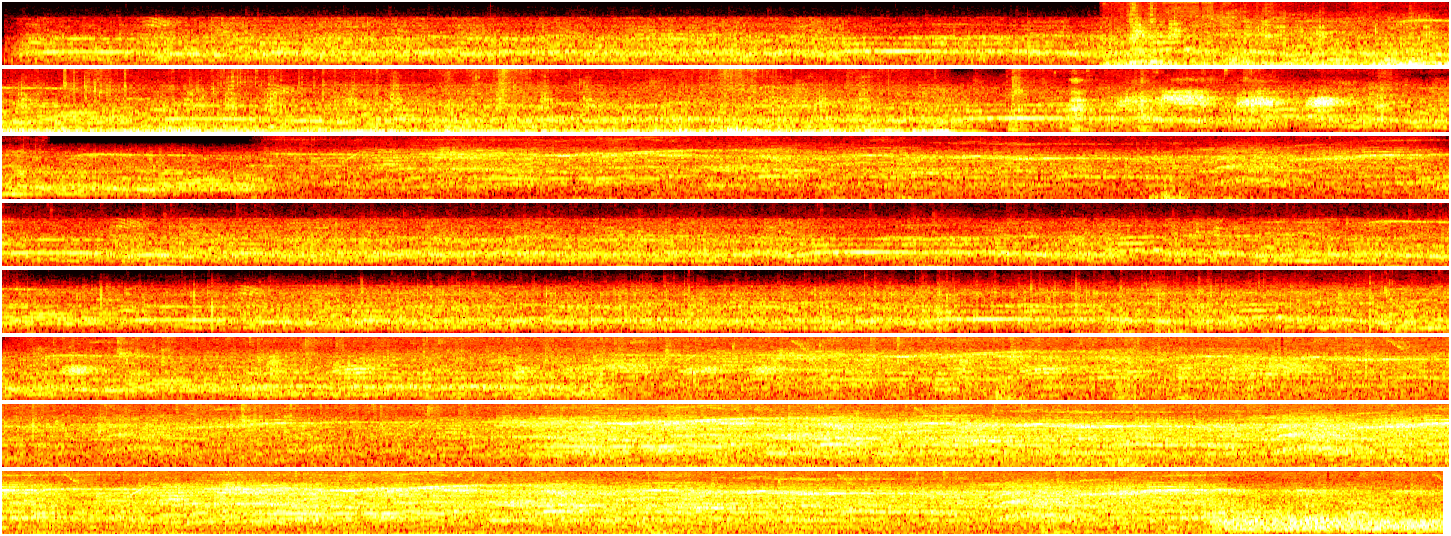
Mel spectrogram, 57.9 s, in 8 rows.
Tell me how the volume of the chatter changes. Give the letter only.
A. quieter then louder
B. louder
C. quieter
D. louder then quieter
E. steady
B.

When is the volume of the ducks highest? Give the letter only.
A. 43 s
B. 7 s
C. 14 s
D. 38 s
C.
